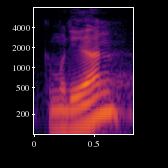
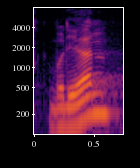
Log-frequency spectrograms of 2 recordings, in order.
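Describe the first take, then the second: The two takes are said the same way.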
